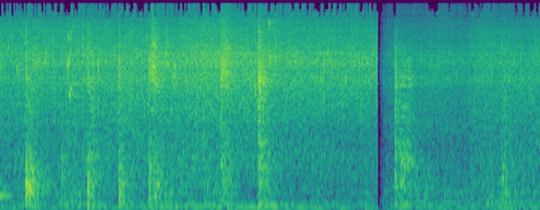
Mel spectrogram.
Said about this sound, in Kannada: ಈಗ ಬಟಾಣಿ ಮತ್ತು ಬದನೆಕಾಯಿ ಚೆನ್ನಾಗಿ ಫ್ರೈ ಆಗಿದೆ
